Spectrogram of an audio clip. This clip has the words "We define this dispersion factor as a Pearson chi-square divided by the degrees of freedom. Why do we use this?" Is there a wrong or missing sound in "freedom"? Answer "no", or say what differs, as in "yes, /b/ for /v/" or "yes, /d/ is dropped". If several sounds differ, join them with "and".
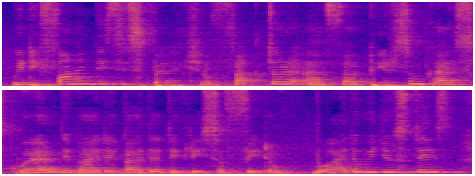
yes, /ɹ/ is dropped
